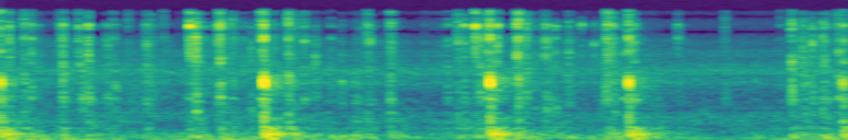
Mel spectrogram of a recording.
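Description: Fingertips and long painted nails tap the keycaps of a full-size black plastic mechanical computer keyboard with purple RGB backlighting. Irregular, bright clicks and clacks come in a steady typing rhythm, with a few louder strokes standing out, and each tap dies away almost at once.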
